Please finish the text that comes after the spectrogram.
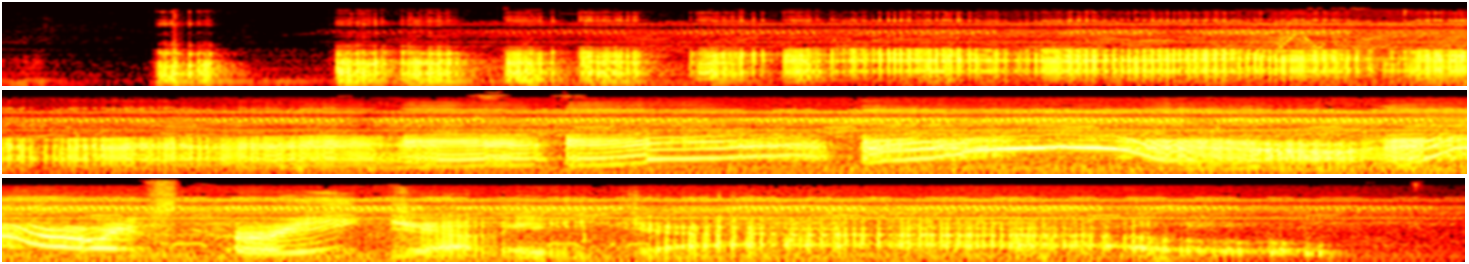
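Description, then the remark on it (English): A short segment jingle built from animal noises: a quick run of clicks and croaks, then swooping whistles and chirpy calls, loud with no talking. “It's called Creature Feature, and the jingle for it goes a little something like this.”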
